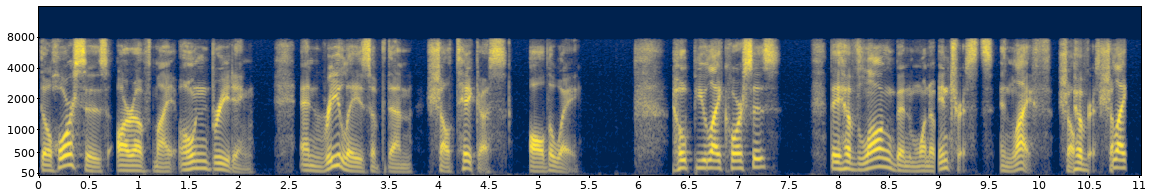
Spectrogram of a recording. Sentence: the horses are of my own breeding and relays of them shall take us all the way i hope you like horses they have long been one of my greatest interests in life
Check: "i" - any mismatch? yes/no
yes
